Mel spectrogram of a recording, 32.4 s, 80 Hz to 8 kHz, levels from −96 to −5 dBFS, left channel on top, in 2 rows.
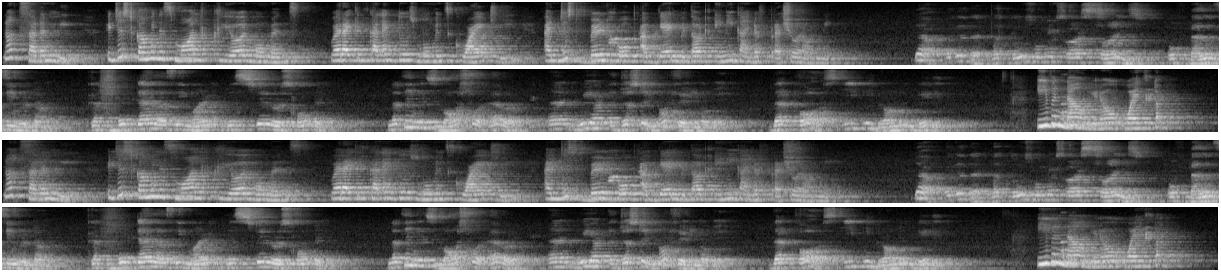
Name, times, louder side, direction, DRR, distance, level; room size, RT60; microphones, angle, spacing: voice 1, 0.0-0.9 1.4-3.9 4.4-6.9 7.2-11.1 17.6-17.7 30.0-31.6, left 1 dB, 75° left, 2 dB, 4.5 m, -26 dB
voice 2, 12.2-15.2 15.5-16.9 17.4-20.6 21.4-23.2 23.5-25.9 26.4-28.8, right 1 dB, 35° right, -1 dB, 3.3 m, -27 dB
28.0 x 18.5 x 9.1 m, 1.5 s
head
